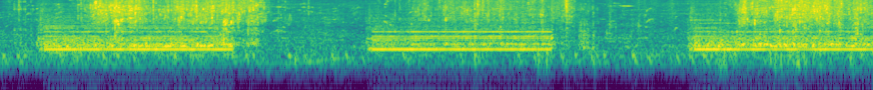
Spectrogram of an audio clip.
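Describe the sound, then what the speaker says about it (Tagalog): Water rushes into a washing machine to rinse laundry in three loud surges, each carrying a faint whine and separated by short quieter gaps. "babanlawan muna natin sa tubig para lumambot yung dumi"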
